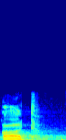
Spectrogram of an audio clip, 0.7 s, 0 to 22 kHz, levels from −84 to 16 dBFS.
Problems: background sounds at intervals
